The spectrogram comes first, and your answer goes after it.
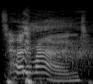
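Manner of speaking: normal talking voice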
